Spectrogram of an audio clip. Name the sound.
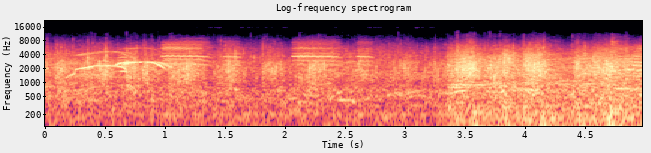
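stadium crowd applause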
